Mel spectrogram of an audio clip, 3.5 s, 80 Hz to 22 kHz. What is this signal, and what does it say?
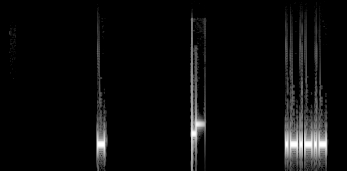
Morse code, heard as a keyed tone, about 48 wpm, 700 Hz. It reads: T .
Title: Single Character (Letter:Number:Punctuation:Prosign) 50wpm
